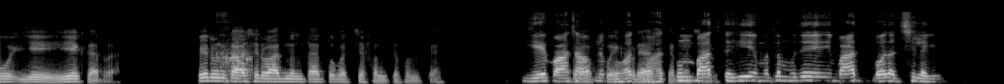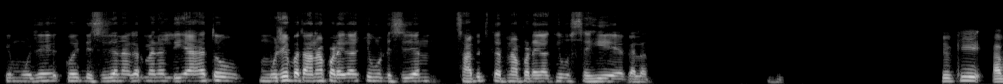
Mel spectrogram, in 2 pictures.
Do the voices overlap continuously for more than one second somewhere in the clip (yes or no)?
yes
